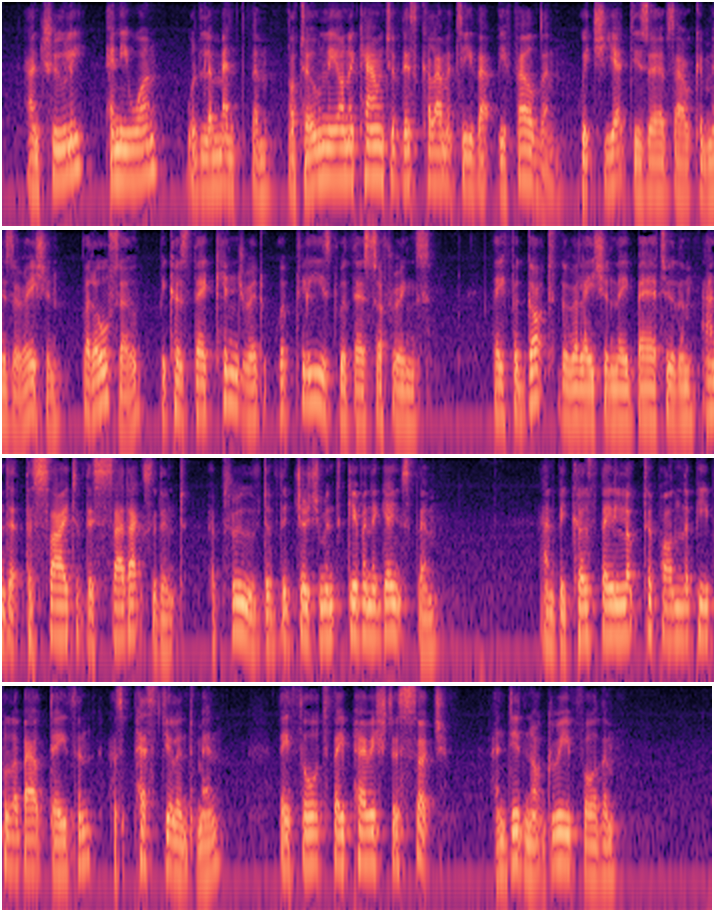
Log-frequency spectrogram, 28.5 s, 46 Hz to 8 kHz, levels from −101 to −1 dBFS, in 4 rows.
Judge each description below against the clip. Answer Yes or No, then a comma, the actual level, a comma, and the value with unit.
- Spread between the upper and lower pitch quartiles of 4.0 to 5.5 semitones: Yes, average, 4.4 semitones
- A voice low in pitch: Yes, low, 120 Hz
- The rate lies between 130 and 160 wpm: No, average, 170 wpm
